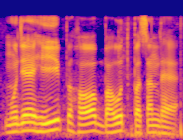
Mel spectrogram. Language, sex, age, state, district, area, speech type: Urdu, male, 18-30, Bihar, Supaul, rural, read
